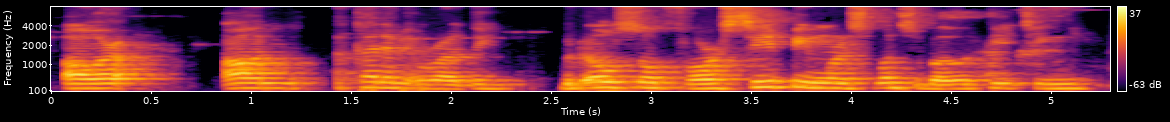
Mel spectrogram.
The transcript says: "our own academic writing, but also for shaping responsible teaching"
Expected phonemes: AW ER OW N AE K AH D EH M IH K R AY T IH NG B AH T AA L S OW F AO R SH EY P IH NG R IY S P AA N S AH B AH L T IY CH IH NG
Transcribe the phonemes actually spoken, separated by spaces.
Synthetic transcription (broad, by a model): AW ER OW N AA K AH D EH M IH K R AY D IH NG B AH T AA L S OW F AO R S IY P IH NG R IY S P AA N S AH B AH L T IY CH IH NG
